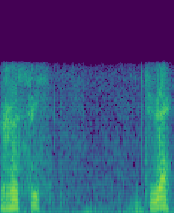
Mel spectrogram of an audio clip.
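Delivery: normal talking voice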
